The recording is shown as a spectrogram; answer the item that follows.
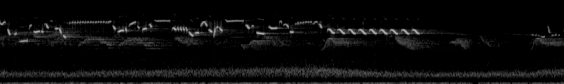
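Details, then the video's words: Winter wren song, a clear recording meant as a tutor track for songbirds: rapid high tinkling notes and twitters tumbling together, then an even buzzy trill of about ten fast notes before a pause, over a steady low hum. "suara winter wren"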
